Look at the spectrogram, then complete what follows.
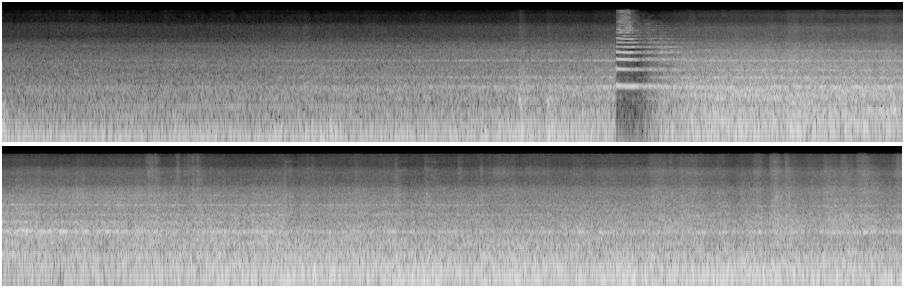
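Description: Train passing through a station: rail noise that grows louder about six seconds in, with a long, steady train horn note held over it to the end.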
